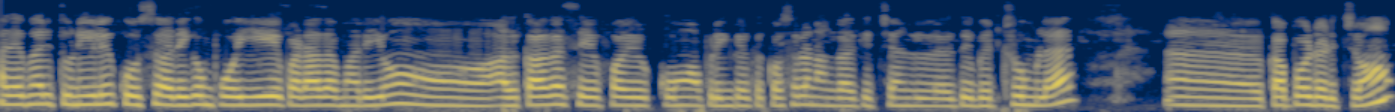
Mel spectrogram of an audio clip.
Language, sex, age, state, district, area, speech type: Tamil, female, 30-45, Tamil Nadu, Namakkal, rural, spontaneous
